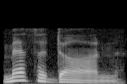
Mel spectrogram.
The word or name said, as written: methadon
